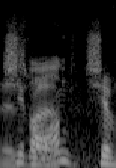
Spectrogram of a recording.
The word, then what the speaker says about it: Siobhan: Siobhan.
